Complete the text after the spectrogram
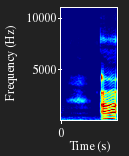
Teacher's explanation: आप उच्चारण करके देखिए ऐसे लगेगा कि मुंह हमारा पूरा खुला है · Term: विवृत स्वर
